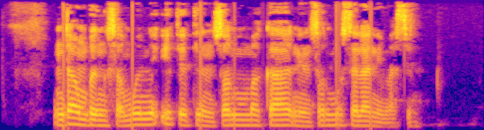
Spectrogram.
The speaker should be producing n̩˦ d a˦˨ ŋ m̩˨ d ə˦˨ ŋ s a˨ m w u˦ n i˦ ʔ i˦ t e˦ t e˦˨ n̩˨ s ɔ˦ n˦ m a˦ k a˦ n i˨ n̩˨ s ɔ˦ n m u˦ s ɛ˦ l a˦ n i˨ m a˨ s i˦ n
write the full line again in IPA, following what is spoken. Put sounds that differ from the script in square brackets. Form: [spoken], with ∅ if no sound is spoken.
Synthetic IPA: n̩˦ d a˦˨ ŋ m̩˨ [b] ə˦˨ ŋ s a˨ m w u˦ n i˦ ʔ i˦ t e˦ t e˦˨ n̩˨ s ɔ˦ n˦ m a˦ k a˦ n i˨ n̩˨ s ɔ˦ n m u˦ s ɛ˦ l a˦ n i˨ m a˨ s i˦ n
